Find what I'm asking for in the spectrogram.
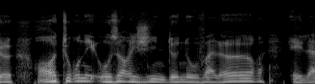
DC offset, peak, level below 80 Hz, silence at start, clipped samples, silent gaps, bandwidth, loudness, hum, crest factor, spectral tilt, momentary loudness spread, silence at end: under 0.1%; -14 dBFS; -64 dBFS; 0 s; under 0.1%; none; 14.5 kHz; -32 LUFS; none; 18 dB; -5.5 dB/octave; 7 LU; 0 s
